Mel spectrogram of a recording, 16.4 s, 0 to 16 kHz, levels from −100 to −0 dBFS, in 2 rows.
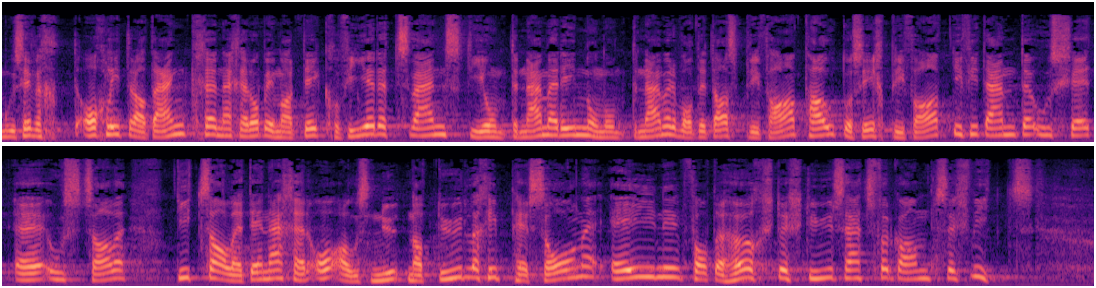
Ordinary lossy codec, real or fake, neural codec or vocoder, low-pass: MP3, 48 kbps; real; none; 14.4 kHz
